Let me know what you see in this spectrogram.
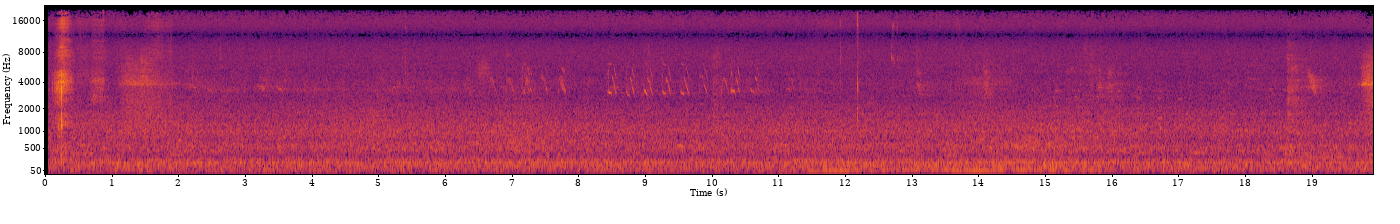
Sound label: ataturk sirens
